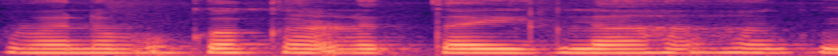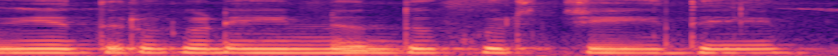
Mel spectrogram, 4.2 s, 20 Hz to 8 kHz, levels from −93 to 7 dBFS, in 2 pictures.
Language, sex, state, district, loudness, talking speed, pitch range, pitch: Kannada, female, Karnataka, Bidar, -15 LUFS, 130 wpm, 210-220 Hz, 215 Hz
